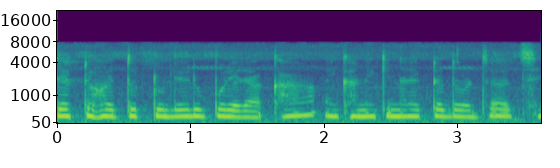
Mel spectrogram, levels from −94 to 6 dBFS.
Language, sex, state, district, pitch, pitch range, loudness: Bengali, female, Assam, Hailakandi, 200 Hz, 195-210 Hz, -15 LUFS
